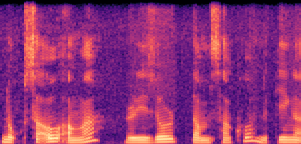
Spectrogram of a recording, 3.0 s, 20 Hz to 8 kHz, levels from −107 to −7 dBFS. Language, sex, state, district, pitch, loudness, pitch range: Garo, male, Meghalaya, West Garo Hills, 135 Hz, -19 LUFS, 125-165 Hz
